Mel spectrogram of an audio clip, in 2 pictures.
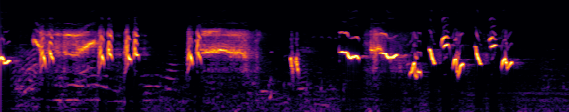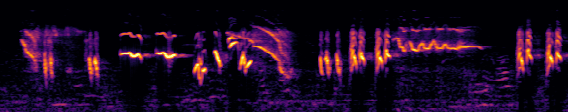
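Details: Oriental magpie-robin lure song for prompting other magpie-robins: a dense, varied medley of harsh buzzy bursts, squeaky chirps and quick slurred whistles, nearly continuous.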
